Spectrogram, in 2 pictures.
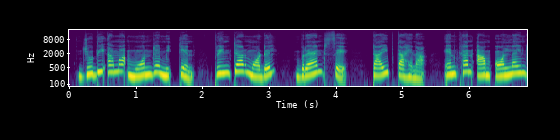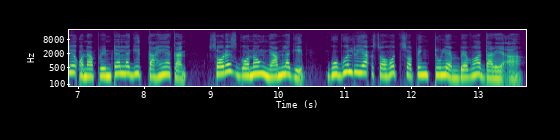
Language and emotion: Santali, neutral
